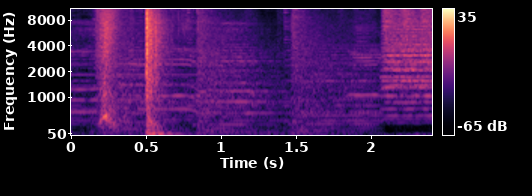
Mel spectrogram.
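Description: A loud, deep thud sound effect about half a second in, just after a brief rushing sound with falling pitch, over orchestral background music.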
